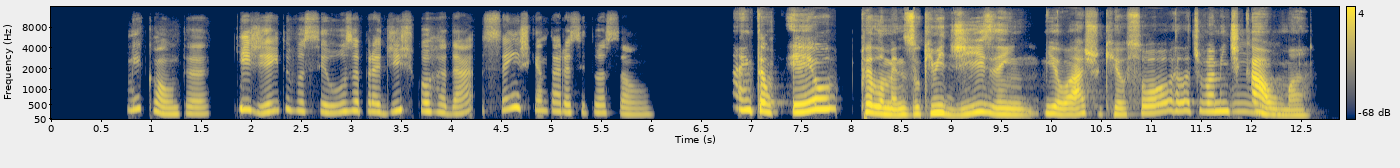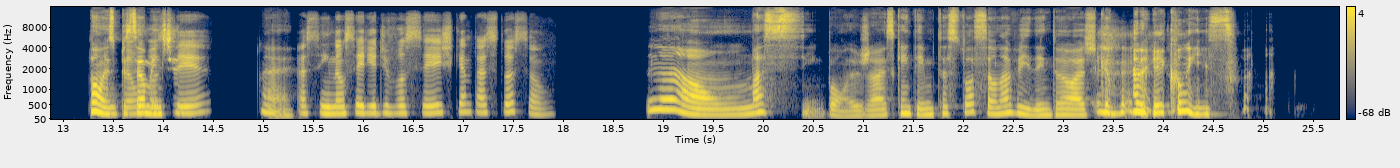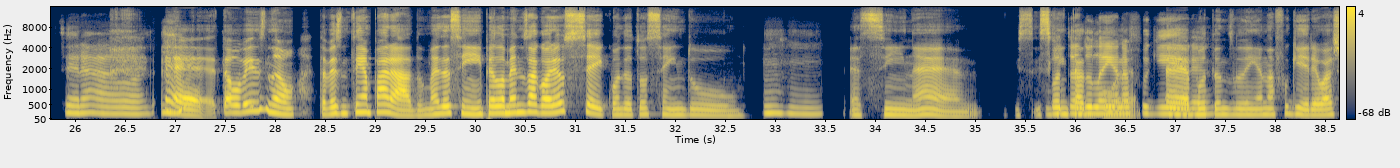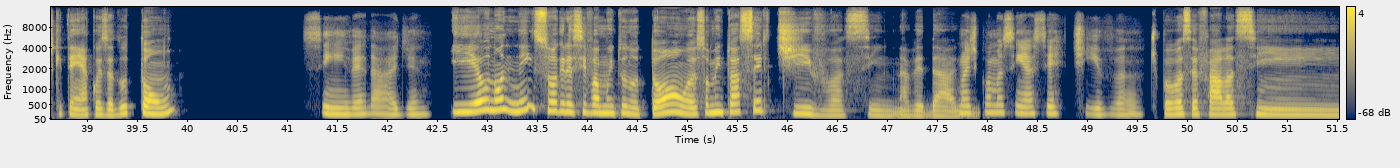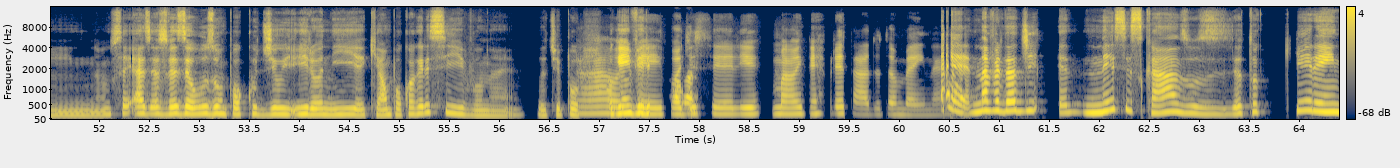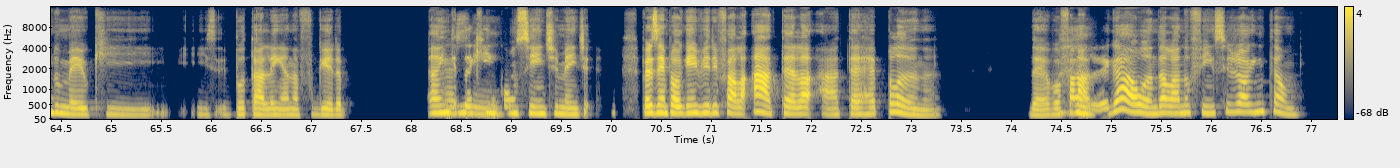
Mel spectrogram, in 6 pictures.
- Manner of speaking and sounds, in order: tapping; laugh; laughing while speaking: "que eu parei com isso"; laugh; chuckle; drawn out: "assim"; chuckle
- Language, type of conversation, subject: Portuguese, podcast, Como você costuma discordar sem esquentar a situação?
